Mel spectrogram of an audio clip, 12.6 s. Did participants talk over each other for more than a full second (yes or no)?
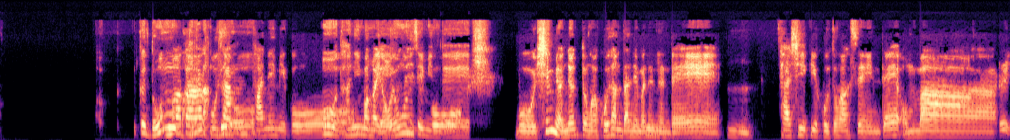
yes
